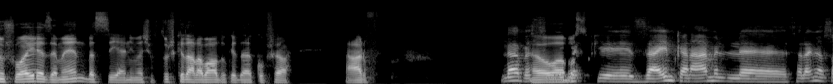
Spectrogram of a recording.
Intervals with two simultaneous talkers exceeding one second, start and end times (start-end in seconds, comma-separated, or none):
none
